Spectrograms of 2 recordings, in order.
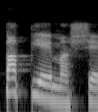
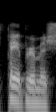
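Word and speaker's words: papier-mâché: green eggs and ham I hate it when people use the English word paper and then Mas because the proper term is Pap Mas that we just pronounced this paper M because none of us are French but it still needs to be spelled papier p a p i e r hyen mâché is the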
